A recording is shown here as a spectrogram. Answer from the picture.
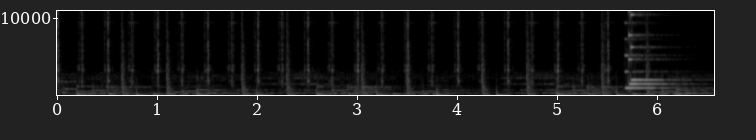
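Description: Countdown timer music: a steady clock-like ticking about four times a second over a kick drum about twice a second and a short plucked melody. Near the end a bright bell-like ding rings out as the timer runs out.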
